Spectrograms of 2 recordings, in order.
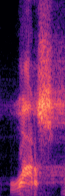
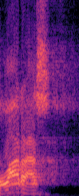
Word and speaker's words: Warsh: Saya dikit-dikit tahu qiraat Warsh karena guru Warsh, bukan Waras.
